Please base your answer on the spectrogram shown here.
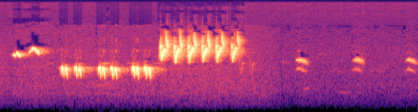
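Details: Nightingale singing early in the morning: two high whistles, a chugging repeated lower phrase, a quick high chattering trill, then three spaced soft notes.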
